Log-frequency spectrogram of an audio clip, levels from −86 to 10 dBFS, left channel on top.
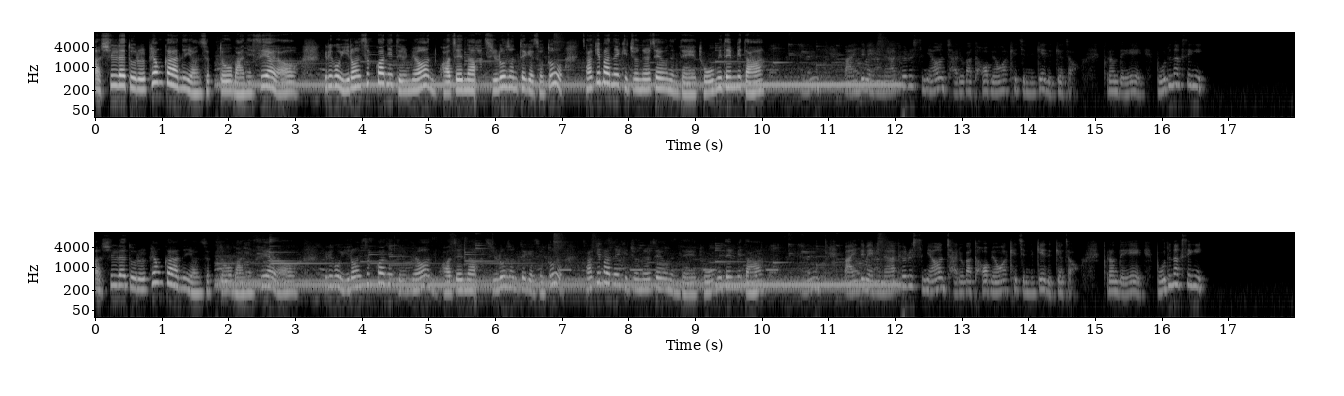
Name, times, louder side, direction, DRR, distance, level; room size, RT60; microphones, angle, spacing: voice 1, 0.0-10.1, left 8 dB, 80° left, 0.3 m, -26 dB
sound 1, 1.8-12.1, left 1 dB, 5° right, 0.7 m, -37 dB
Telephone, 4.1-4.2 4.5-4.6 5.5-5.7 6.0-6.1 6.8-7.2 7.9-8.2 9.0-9.3 9.9-10.3 11.1-11.2 11.5-12.1, right 12 dB, 70° right, 1.9 m, -50 dB
voice 2, 10.6-16.6, right 3 dB, 50° right, 1.1 m, -42 dB
5.6 x 3.0 x 2.9 m
head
